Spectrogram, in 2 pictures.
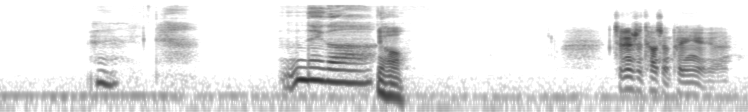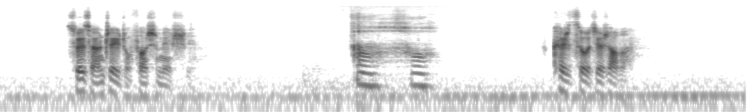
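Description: A young woman speaks calmly and close into a microphone.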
